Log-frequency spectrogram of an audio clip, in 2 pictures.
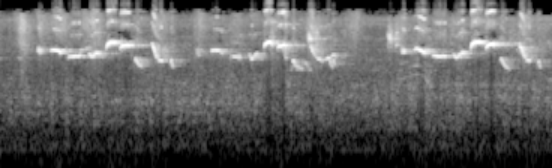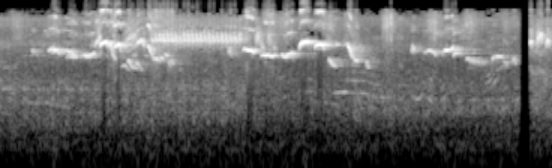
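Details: Gacor oriental magpie-robin singing for a masteran recording meant to train other songbirds: a continuous stream of varied, sweet whistled phrases and sharp chirps, mostly high, with a short dip in intensity midway and a sudden cut at the end.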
